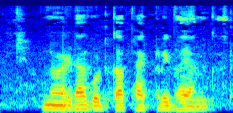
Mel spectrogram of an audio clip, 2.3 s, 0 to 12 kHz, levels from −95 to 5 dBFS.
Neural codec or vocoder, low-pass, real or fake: vocoder, 22.05 kHz, 80 mel bands, Vocos; 9.9 kHz; fake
